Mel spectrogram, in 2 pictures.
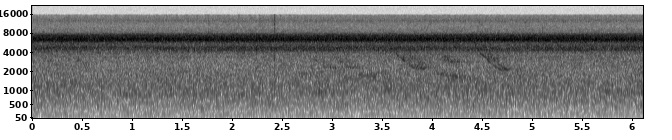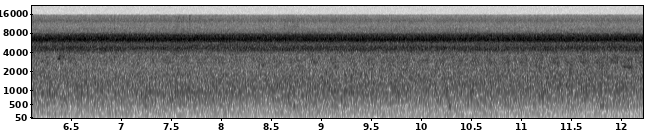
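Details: {'caption': 'Summer cicadas in full chorus: a steady, shrill high-pitched drone holds unbroken throughout, with a few faint downslurred bird whistles around the four-second mark and a low steady hum underneath.'}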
